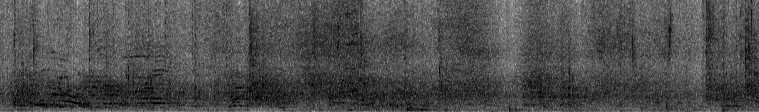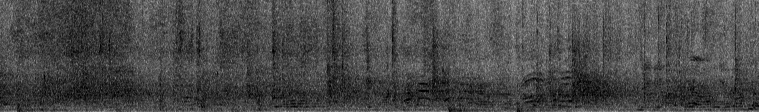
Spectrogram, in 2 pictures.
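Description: Ice skates scrape and carve across ice in an echoing arena.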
